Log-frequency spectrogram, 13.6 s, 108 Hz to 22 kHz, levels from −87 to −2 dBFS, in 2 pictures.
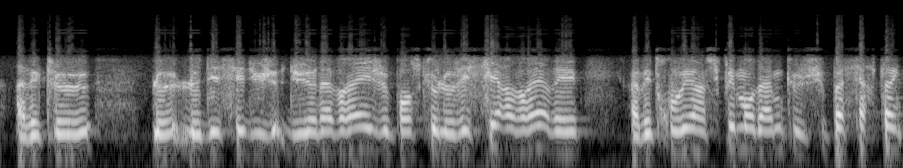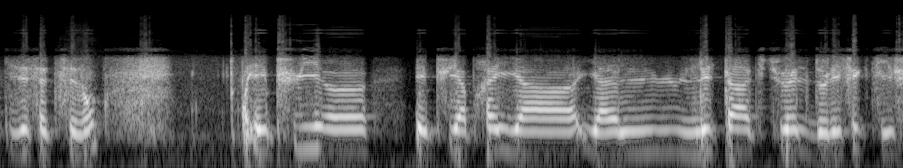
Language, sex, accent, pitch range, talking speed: French, male, French, 160-185 Hz, 190 wpm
